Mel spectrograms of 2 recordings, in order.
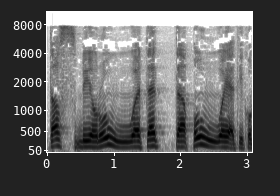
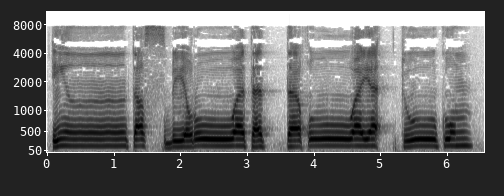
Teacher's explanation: الواو الأولى هنا واو مدية، يعني مد طبيعي بمقدار حركتين · Shown in: second take · ممطوطة بمقدار الطبيعي هكذا، تصبروا تتقوا.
